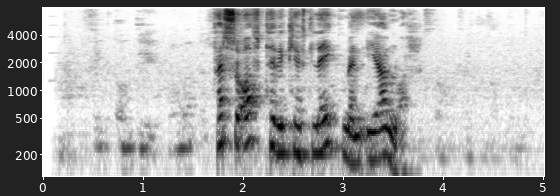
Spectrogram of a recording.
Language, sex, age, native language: Icelandic, female, 60-69, Icelandic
